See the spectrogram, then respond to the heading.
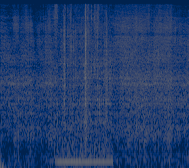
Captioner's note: welding noises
